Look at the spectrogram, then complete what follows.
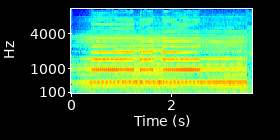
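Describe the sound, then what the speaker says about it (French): Car horns from Donetsk motorists honking in protest sound as one loud, steady blare held for about three seconds, a dense chord of overlapping tones that stops abruptly. "les automobilistes de Donetsk qui ont utilisé leur klaxon en signe de"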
